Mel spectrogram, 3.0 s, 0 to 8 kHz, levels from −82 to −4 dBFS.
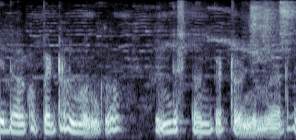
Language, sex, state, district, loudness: Telugu, male, Andhra Pradesh, Krishna, -16 LUFS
